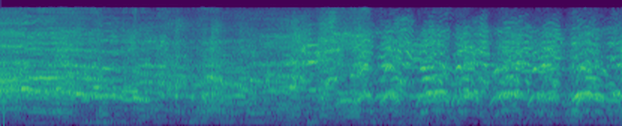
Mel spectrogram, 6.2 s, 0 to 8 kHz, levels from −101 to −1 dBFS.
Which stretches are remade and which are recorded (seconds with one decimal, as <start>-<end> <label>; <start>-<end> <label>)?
0.0-3.7 remade; 3.7-6.2 recorded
